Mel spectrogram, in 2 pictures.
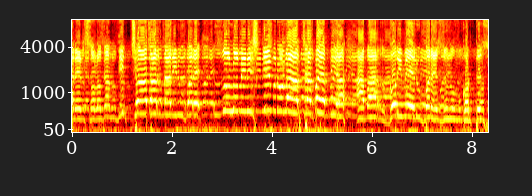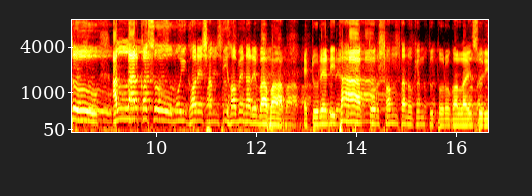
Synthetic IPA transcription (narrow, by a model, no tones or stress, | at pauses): ɾeɾsɔloɡand̪itːʃʰoabaɾnaɾiɾupoɾezulumiɾisʈimɾolaɾt͡ʃapajd̪ijaabaɾɡoɾibeɾupoɾezulumkoɾt̪esʰo | alːaɾkɔsʰomojɡʱɔɾeʃant̪iɦɔbenaɾebabaḛk̚ʈuɾeɖit̪ʰak̚t̪oɾʃɔnt̪anokint̪ut̪oɾɡɔlaesuɾi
